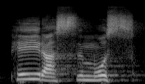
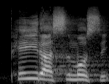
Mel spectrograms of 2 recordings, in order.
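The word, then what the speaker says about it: πειρασμός: 우리나라 말로 시험이라고 번역되어져 있는 이 원문은, 헬라어 원문은 페이라스모스, 한번 따라할까요? 페이라스모스. 어떤 집사님께서, 목사님, 페이라스모스 해도 우리가 금방 듣고 적지를 못하니까 한글로 편하게 발음을 적어주십시오, 그러시더라고요. 그래서 제가 알겠습니다. 그래서 페이라스모스, 왼쪽에 보이는, 여러분 여기죠, 여기서부터 이렇게 읽습니다. 페이라스모스, 이 단어는 원래는 영어의 temptation, 유혹을 뜻하는 단어입니다.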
